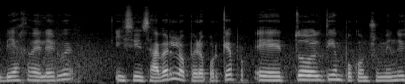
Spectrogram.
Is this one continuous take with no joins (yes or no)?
no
